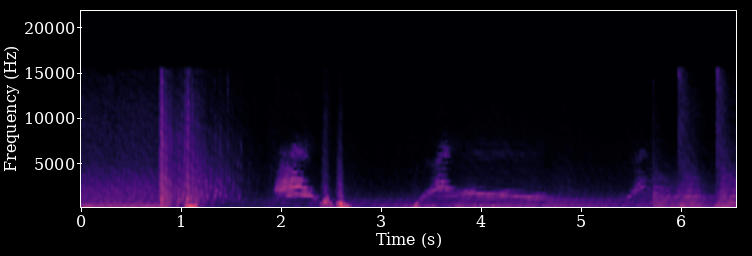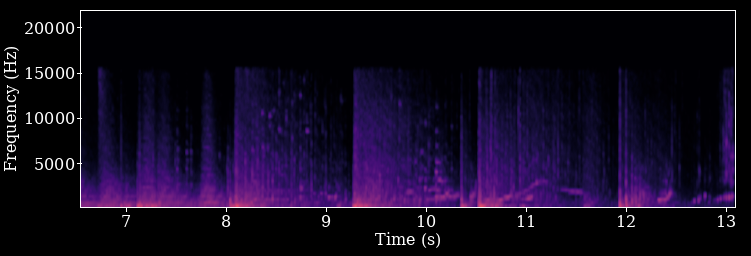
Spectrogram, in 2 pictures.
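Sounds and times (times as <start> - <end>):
cartoon orchestral chase music: 5.7 - 8.0
crash and smash impacts: 7.1 - 11.1.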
